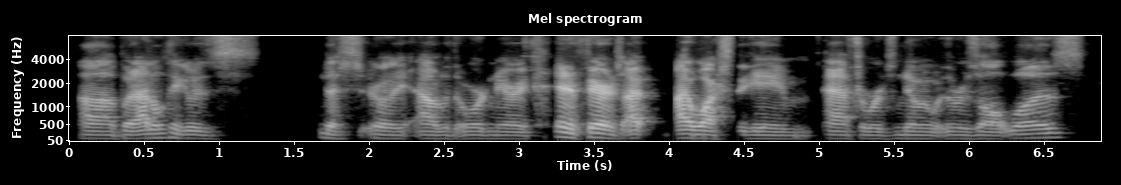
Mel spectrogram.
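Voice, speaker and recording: A man co-hosting a soccer fan podcast, reasoning through the game in a measured, casual way and often saying "you know". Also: on the low side, steady tone, a bit bright. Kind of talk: casual match analysis.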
